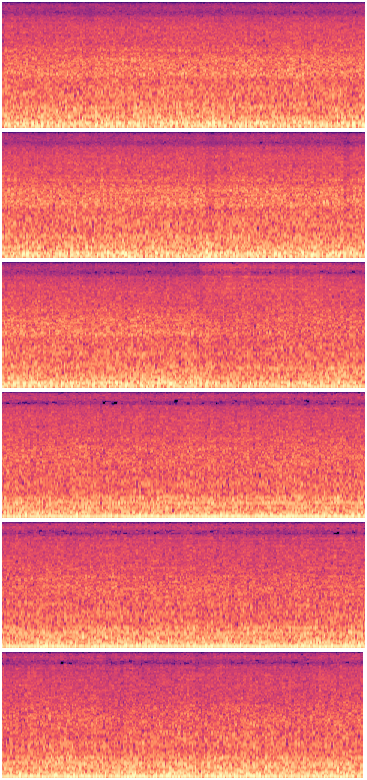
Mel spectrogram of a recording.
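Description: Large vertical band sawmill running, a steady low hum under a loud, even rushing noise; about twelve seconds in the hiss turns brighter and stays that way.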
